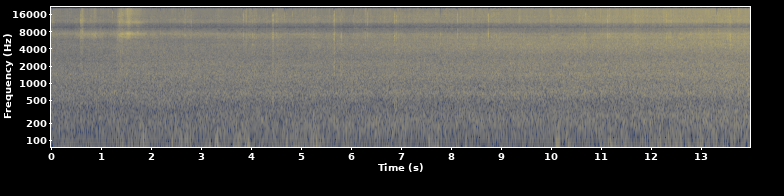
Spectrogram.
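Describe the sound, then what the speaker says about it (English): A creek flows beside a campsite with a steady, broadband rushing of water that stays even and continuous for the whole stretch, with no voices. "Of course, you got your creek."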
